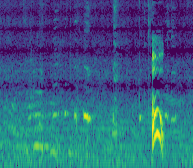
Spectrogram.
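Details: Arctic foxes at the Columbus Zoo & Aquarium: faint scattered tonal squeaks, then one loud, brief, arched squeak with stacked harmonics near the end, over a low background hum.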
